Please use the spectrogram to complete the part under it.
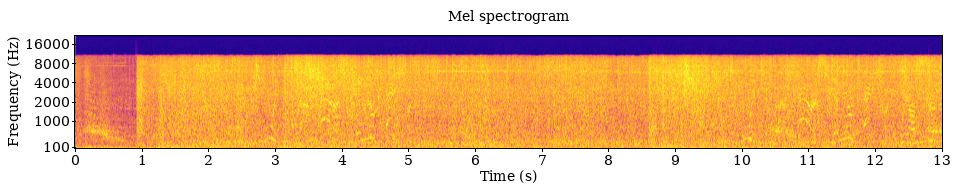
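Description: Guns fire in rapid bursts amid a loud battle.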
